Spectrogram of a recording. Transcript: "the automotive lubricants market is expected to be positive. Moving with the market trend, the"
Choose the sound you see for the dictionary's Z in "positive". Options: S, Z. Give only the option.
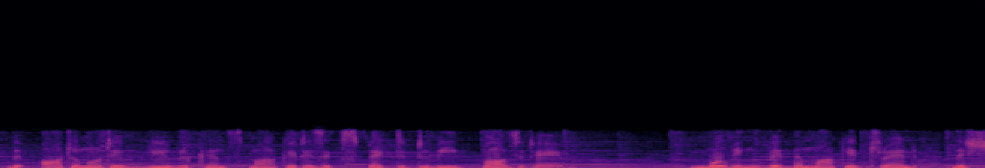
Z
